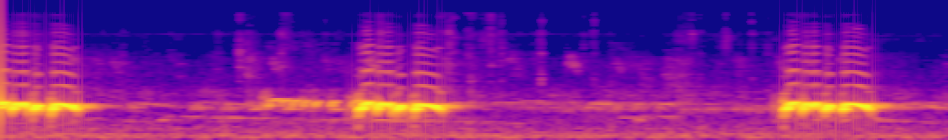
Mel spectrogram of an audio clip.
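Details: Large-voiced local zebra dove, used to make silent doves sing: three loud, fast-stuttering coo phrases about two seconds apart, with a faint trilled coo and soft purring between them.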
